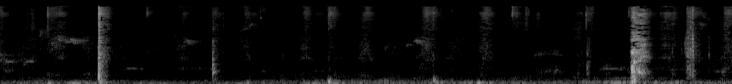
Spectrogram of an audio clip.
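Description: A blade chops into a firm root with sharp knocks.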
